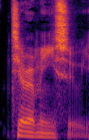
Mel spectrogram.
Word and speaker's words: tiramisu: Tiramisu. Is the right pronunciation? – Tiramisu, yeah.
